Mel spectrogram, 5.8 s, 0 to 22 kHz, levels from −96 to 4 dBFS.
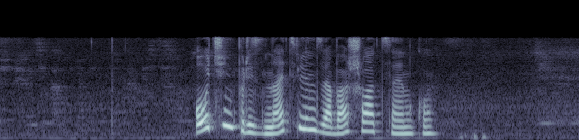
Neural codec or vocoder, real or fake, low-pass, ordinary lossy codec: none; real; 7.2 kHz; none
